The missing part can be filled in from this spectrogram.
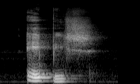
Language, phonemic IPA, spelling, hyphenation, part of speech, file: Dutch, /ˈeːpis/, episch, episch, adjective, Nl-episch.ogg
- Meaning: epic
